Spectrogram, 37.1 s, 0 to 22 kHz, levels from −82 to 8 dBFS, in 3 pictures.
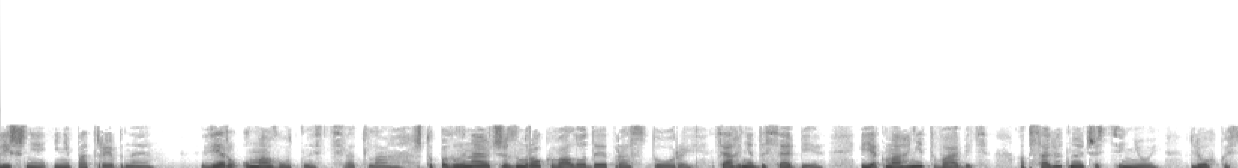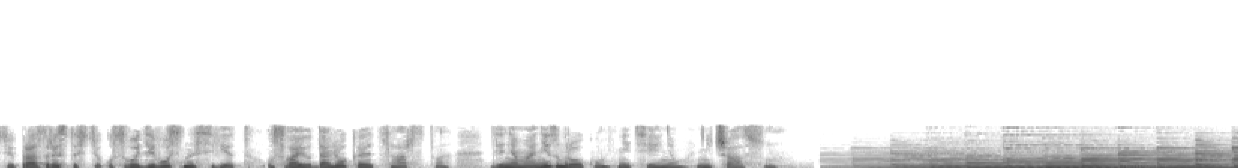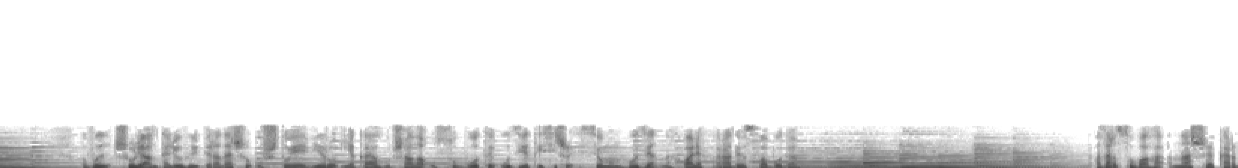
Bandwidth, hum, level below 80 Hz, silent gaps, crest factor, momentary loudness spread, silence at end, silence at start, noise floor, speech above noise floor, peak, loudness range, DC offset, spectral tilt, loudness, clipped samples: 5.8 kHz; none; -60 dBFS; none; 16 dB; 12 LU; 0 s; 0 s; -52 dBFS; 27 dB; -10 dBFS; 2 LU; under 0.1%; -11 dB/octave; -26 LUFS; under 0.1%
